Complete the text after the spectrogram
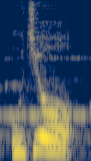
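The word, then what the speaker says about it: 烏城: 同样被称为鸟城，冈山城日语当中读作五鸠，而长野县的松本城读作卡拉斯鸠。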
